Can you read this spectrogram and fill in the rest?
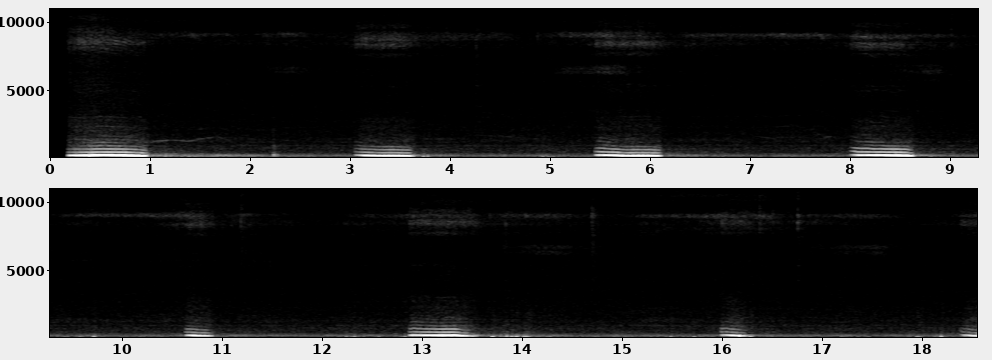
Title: cat nap....Bobi snoring🐈🐾❤️❤️ #snoringcat #catnap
